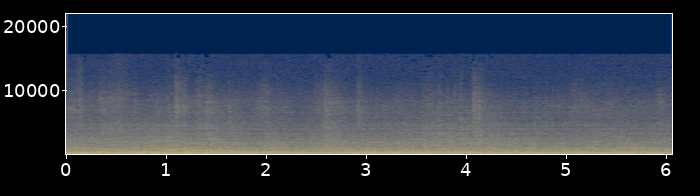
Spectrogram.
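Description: Covered hopper cars of a freight sand train rolling past with a steady rumble. Faint wheel clicks come about every second and a half.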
